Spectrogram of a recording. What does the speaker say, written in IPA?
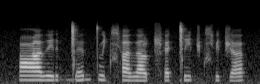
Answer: ʕaðir ɡ͡ǀɛdtʷɛt͡ɕʰa ðaʈ͡ʂʰɛ ǀit͡ʃt͡ɕʰɨt͡ʃɐ

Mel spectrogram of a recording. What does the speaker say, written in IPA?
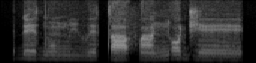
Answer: ɗe˦ dũ˨mi˨βɪ˨ ta˨fã˨ ɲɔ˦d͡ʒeː˨

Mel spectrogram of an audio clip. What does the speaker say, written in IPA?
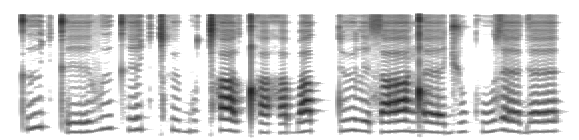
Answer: kʼɨːc kʼɪːvɨː kʰɪːcǀʰʉbu ǀʰalǃʰaha ba tːʉlɪ saːŋ͡ǃɛːd͡ʒu kʰuzɛːɡɛː

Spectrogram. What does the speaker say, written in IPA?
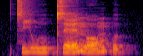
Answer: t͡siː˨w uː˨˥p̚t͡sɛː˨˥n̪ɔː˨˥m pʊ˨˥k̚

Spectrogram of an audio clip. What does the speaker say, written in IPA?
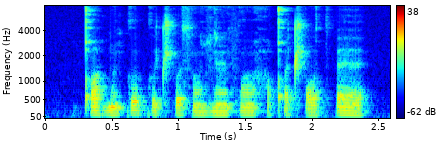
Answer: qʼʌɡ͡bə̃ kʊ kʊt͡ʃʼʊsɔ̃ɮɛ̃ fɑ̃hʊ qʼət͡ʃʼɔ t͡sʼɛ

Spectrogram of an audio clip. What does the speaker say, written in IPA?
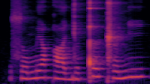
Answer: so˨me˧qa˨ ɟɵ˨ǃɵ˦ǁɵ˧ɲi˦

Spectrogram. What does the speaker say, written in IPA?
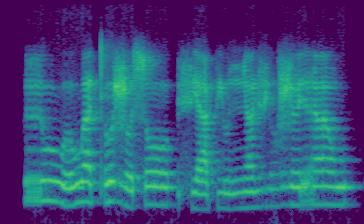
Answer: ru˦ wʊ˨˦wɐ˦ tʼʊ˦ɮʊ˨so˦ | fʲa˨pʲu˨ ɲɐ̃˦ vʲɔ̤˦ɮʏ˦rɐ̃˦w

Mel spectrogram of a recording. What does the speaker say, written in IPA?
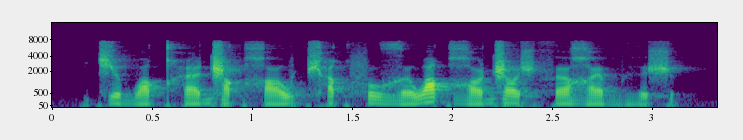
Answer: t͡ɕɪ˧˩bɔ˧˩ qʰi˨˥ɖ͡ʐʌ˧˩qχʌː˨˥w t͡ɕʰɪ˨˥qfu˧˩ ɣəː˨˥wɒ˧˩q ʁɔ˨˥ɖ͡ʐʌː˧˩ʃθɜ˧˩ʁɛ˧˩ bʱɪ˨˥ʃ

